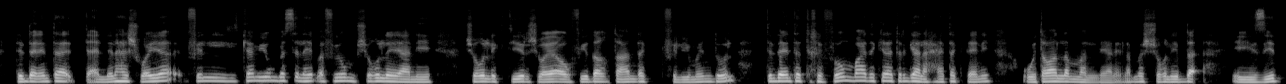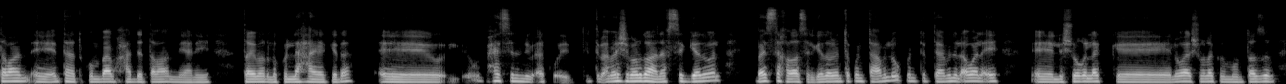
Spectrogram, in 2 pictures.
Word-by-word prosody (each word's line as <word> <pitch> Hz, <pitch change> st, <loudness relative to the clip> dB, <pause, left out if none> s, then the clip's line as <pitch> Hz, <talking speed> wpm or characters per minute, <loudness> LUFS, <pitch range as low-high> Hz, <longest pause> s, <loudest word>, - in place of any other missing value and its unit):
تبدأ 135 Hz, +2 st, +3 dB
إن 130 Hz, -, +1 dB
أنت 140 Hz, +1 st, +2 dB
تقلِّلها 125 Hz, +6 st, +1 dB
شوية 145 Hz, +4 st, +2 dB
في 155 Hz, -, -5 dB
الكام 160 Hz, +1 st, -2 dB
يوم 175 Hz, 0 st, 0 dB
بس 170 Hz, 0 st, -2 dB
اللي 150 Hz, -2 st, 0 dB
هيبقى 155 Hz, 0 st, -1 dB
فيهم 160 Hz, +1 st, -1 dB
شغل 145 Hz, +1 st, 0 dB
يعني 115 Hz, -4 st, +2 dB, 0.3 s
شغل 130 Hz, 0 st, +2 dB
كتير 130 Hz, +1 st, 0 dB
شوية 120 Hz, +1 st, +3 dB
أو 120 Hz, -1 st, +3 dB
في 125 Hz, +2 st, -2 dB
ضغط 125 Hz, 0 st, 0 dB
عندك 125 Hz, +1 st, 0 dB
في 115 Hz, -, -8 dB
اليومين 115 Hz, +4 st, -2 dB
دُول، 140 Hz, +7 st, +1 dB, 0.3 s
تبدأ 140 Hz, +2 st, +5 dB
إن -, -, +7 dB
أنت 150 Hz, +1 st, +2 dB
تخفِّهم 145 Hz, +3 st, -1 dB
وبعد 170 Hz, -1 st, +1 dB
كده 160 Hz, +1 st, +1 dB
ترجع 150 Hz, -1 st, +2 dB
لحياتك 125 Hz, +2 st, -2 dB
تاني، 130 Hz, +5 st, -2 dB, 0.3 s
وطبعًا 130 Hz, +4 st, +3 dB
لمَّا 125 Hz, -4 st, +1 dB
ال 100 Hz, -1 st, -5 dB
يعني 100 Hz, -1 st, -5 dB
لمَّا 120 Hz, +3 st, -5 dB
الشغل 120 Hz, 0 st, -2 dB
يبدأ 120 Hz, -1 st, +2 dB, 0.4 s
يزيد 110 Hz, +5 st, +1 dB
طبعًا، 145 Hz, +1 st, +3 dB
آآ، 120 Hz, -3 st, -1 dB
أنت 130 Hz, +3 st, -3 dB
هتكون 125 Hz, -1 st, -2 dB
بقى 125 Hz, 0 st, +4 dB
محدد 120 Hz, -1 st, -4 dB
طبعًا 120 Hz, +1 st, -1 dB
يعني 110 Hz, 0 st, -3 dB, 0.3 s
Timer -, -, +6 dB, 0.2 s
لكل 120 Hz, +1 st, 0 dB
حاجة 120 Hz, -1 st, +1 dB
كده 120 Hz, +7 st, -2 dB, 0.2 s
آآ، 115 Hz, -2 st, +1 dB, 0.2 s
وبحيث 155 Hz, +1 st, -4 dB
إن 140 Hz, -2 st, 0 dB
يبقى 130 Hz, -, -3 dB
ك -, -, -39 dB, 0.5 s
تبقى -, -, -3 dB
ماشي 150 Hz, +2 st, +3 dB
برضه 150 Hz, +1 st, +7 dB
على 125 Hz, -, +4 dB
نفس 135 Hz, +3 st, -3 dB
الجدول، 145 Hz, +6 st, +2 dB, 0.3 s
بس 150 Hz, +4 st, +2 dB
خلاص 130 Hz, -4 st, +1 dB
الجدول 115 Hz, +3 st, -1 dB
اللي 135 Hz, +1 st, +4 dB
أنت 135 Hz, 0 st, -2 dB
كنت 145 Hz, -1 st, -3 dB
عاملُه 160 Hz, +9 st, +1 dB
كنت 150 Hz, -2 st, -7 dB
بتعمله 140 Hz, +1 st, -1 dB
الأول 150 Hz, +1 st, +2 dB
إيه 150 Hz, 0 st, 0 dB, 0.3 s
لشغلك 125 Hz, +3 st, +1 dB
اللي 115 Hz, 0 st, +1 dB
هو 135 Hz, 0 st, +4 dB
شغلك 130 Hz, 0 st, -3 dB
المنتظم، 125 Hz, +3 st, 0 dB
130 Hz, 185 wpm, -23 LUFS, 120-145 Hz, 0.5 s, إن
